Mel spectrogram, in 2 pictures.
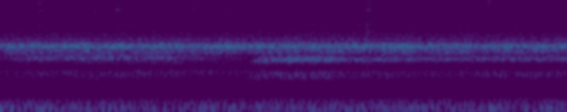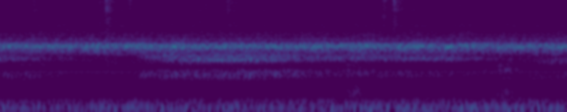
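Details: Thousands of frogs singing in the rain: a dense, unbroken chorus of layered droning trills at several pitches, with a higher band switching on and off partway through, over a steady low rush of rainfall.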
